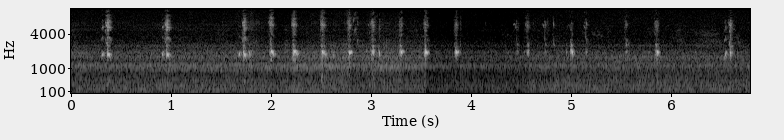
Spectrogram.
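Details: Female common kestrel feeding chicks at the nest, 3 June 2021, 9:12; brisk run of short high clipped notes, roughly three per second, then fainter, sparser notes.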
